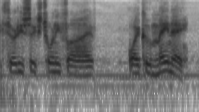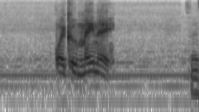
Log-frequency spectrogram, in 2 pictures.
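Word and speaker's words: οἰκουμένη: So this word world, it's Greek, and it's pronounced Strong's G 3625. Oikumene. Oikumene. So it says oikomene or oikomini, you know, and it says the inhabited earth.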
